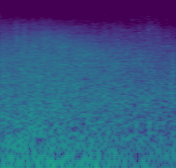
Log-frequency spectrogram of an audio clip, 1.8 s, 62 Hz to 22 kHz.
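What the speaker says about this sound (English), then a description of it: "Oh my god, another really good bombing run." Dense, continuous rumble of explosions from a bombing run in a strategy game's 2v2 match, a low booming wash with no clear gaps for the whole stretch.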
